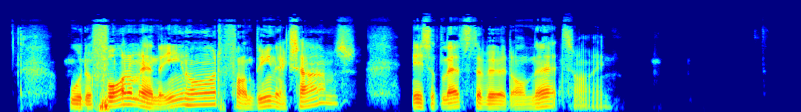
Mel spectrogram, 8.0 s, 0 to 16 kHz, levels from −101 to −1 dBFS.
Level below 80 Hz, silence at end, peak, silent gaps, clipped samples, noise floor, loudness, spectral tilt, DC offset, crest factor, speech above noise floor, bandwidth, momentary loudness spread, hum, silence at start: -50 dBFS; 2 s; -2 dBFS; none; under 0.1%; under -90 dBFS; -23 LUFS; -4.5 dB/octave; under 0.1%; 24 dB; over 67 dB; 9.8 kHz; 20 LU; none; 0.2 s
